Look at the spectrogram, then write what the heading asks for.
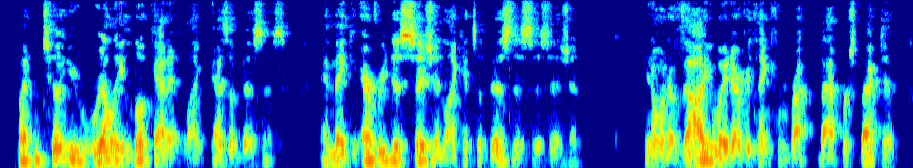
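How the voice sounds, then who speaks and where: Speaking very fast in an American accent, a man uses a medium pitch, a somewhat breathy delivery and ordinary pitch variation. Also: big swings in loudness. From Texas, Galveston. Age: 60s. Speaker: lawyer. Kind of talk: interview. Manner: halting.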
